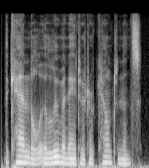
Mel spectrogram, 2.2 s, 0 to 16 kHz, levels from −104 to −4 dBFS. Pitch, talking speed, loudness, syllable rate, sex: 110 Hz, 135 wpm, -18 LUFS, 6.6 syllables/s, male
